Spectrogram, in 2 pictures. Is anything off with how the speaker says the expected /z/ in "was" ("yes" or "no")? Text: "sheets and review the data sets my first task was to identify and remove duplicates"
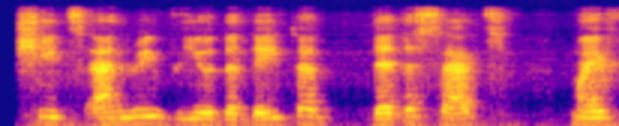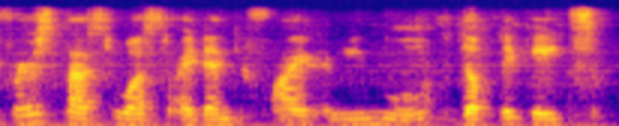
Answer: yes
